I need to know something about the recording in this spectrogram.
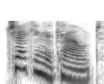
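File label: "checking account", American English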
